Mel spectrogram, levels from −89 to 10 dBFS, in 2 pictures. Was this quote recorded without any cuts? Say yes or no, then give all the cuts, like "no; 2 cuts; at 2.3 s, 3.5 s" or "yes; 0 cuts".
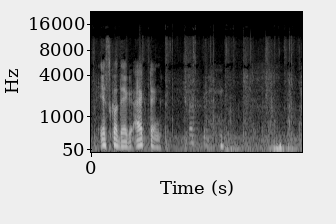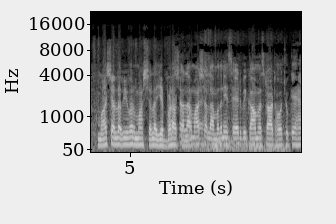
no; 1 cut; at 6.0 s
